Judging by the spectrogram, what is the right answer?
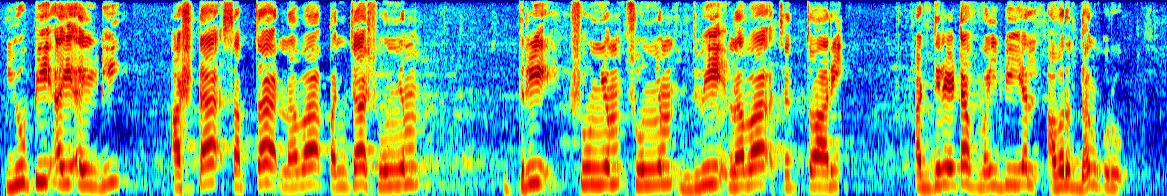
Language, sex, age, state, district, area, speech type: Sanskrit, male, 18-30, Andhra Pradesh, Kadapa, rural, read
